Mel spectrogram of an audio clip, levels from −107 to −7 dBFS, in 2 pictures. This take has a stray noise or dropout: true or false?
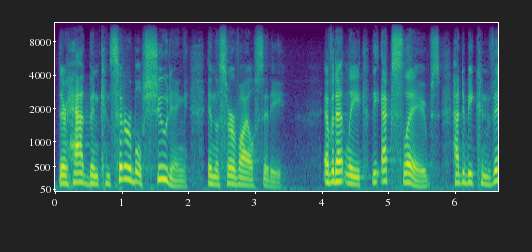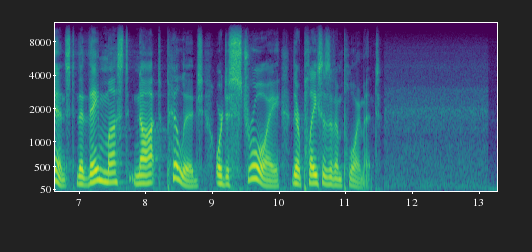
false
